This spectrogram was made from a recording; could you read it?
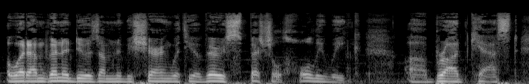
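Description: Husky-voiced man hosting a faith talk show. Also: mid-range voice. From United States. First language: Armenian. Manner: conversational, often adds rhetorical tag questions. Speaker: host of a church talk show. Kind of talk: casual religious talk.

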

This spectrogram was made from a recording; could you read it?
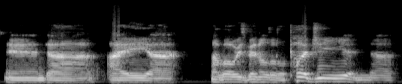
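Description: Clergyman, 50s, bright sharp tone, slightly muffled audio, thoughtful interview answers. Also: on the low side, fairly even intonation, normal speed. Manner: thoughtful, restarts and hedges, laughs lightly. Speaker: primate of a diocese.

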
